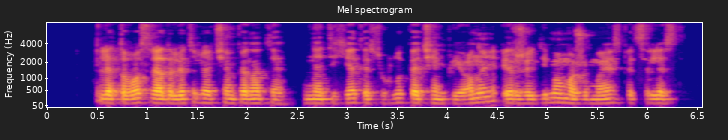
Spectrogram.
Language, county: Lithuanian, Kaunas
